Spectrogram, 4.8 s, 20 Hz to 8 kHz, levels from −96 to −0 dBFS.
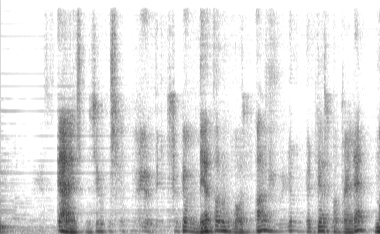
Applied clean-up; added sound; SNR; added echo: neural mask model DeepFilterNet 3.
